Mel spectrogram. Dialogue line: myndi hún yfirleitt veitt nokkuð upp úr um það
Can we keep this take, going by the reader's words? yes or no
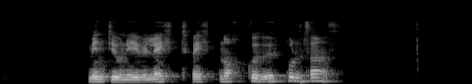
yes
